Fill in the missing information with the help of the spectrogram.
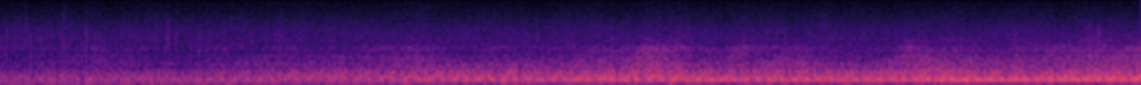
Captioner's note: airplane engine whirring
